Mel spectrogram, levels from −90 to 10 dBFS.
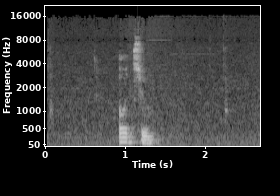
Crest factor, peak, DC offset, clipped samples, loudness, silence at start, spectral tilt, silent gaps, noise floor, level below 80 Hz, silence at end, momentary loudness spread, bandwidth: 20 dB; 0 dBFS; under 0.1%; under 0.1%; -14 LUFS; 0.05 s; -3.5 dB/octave; none; -40 dBFS; -46 dBFS; 0.4 s; 26 LU; 17 kHz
